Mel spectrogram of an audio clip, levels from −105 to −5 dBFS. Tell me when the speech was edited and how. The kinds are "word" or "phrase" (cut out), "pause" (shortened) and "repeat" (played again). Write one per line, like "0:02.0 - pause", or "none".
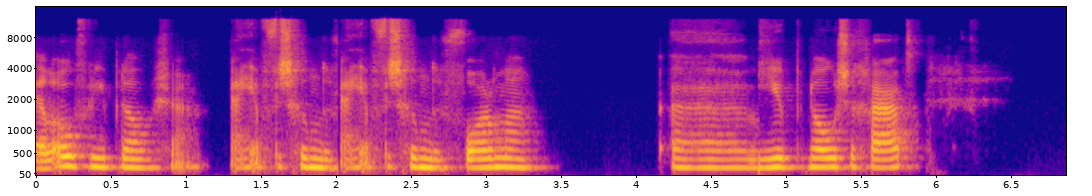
0:01.2 - pause
0:02.0 - repeat
0:04.8 - word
